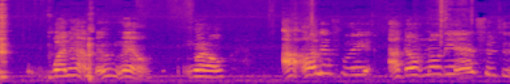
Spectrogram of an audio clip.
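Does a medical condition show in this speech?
Yes: quadriplegic cerebral palsy.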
